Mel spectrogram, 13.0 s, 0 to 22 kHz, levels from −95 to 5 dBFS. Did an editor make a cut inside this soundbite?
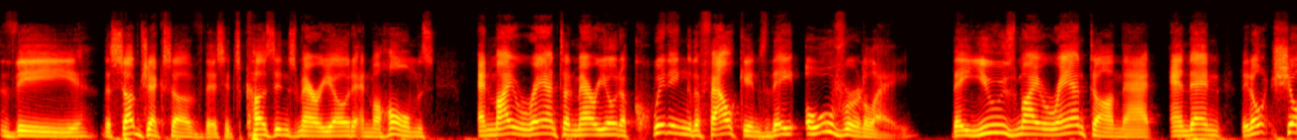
no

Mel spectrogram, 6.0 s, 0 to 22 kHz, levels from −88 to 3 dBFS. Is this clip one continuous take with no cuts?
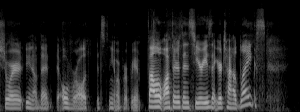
no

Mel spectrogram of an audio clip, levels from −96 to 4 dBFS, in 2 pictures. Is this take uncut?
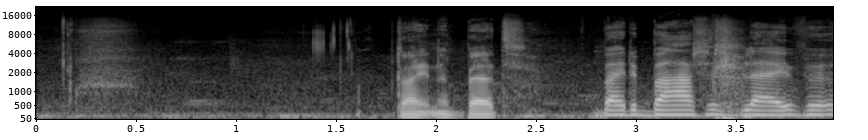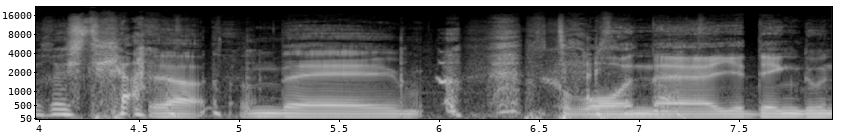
yes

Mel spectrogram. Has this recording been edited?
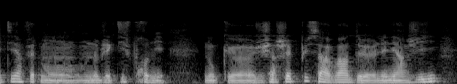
no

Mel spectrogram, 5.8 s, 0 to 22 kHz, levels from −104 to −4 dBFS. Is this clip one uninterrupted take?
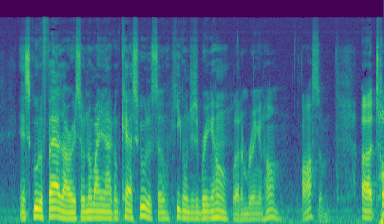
yes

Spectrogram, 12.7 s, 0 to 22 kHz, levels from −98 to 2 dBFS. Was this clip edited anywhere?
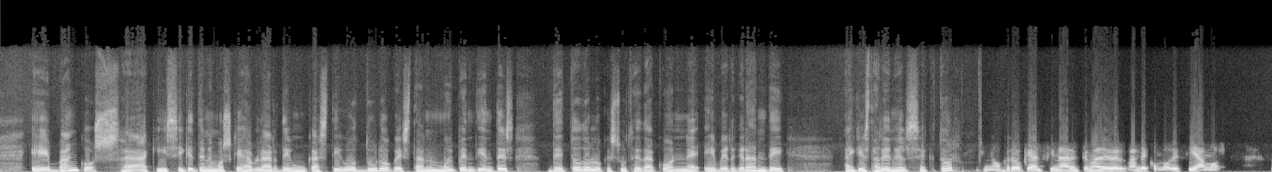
yes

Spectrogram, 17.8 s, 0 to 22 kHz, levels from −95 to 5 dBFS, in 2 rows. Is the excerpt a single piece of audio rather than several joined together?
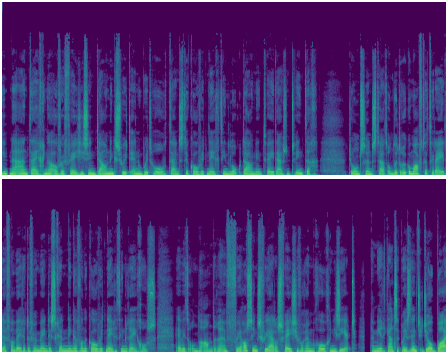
no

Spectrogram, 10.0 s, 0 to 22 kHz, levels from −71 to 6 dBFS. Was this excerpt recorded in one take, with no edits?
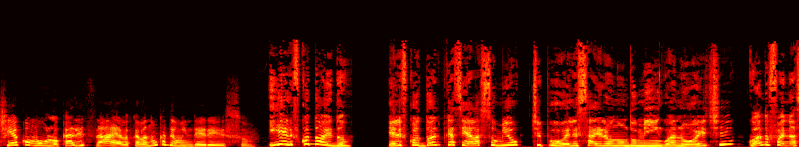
no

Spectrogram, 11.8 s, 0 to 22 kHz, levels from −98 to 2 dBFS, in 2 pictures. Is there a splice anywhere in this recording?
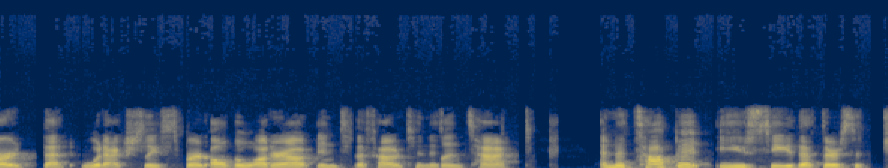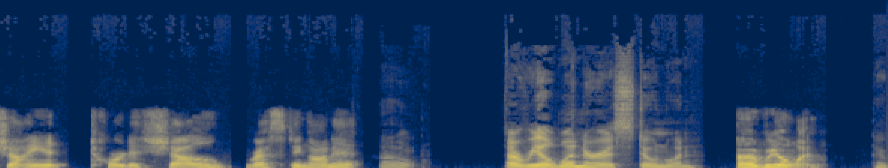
yes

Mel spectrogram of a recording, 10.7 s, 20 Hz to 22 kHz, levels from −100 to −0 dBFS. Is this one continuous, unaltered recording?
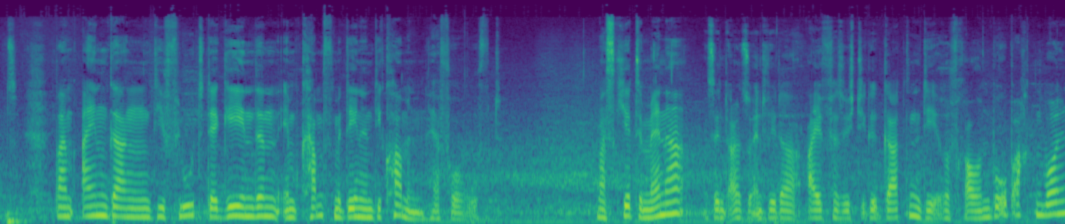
yes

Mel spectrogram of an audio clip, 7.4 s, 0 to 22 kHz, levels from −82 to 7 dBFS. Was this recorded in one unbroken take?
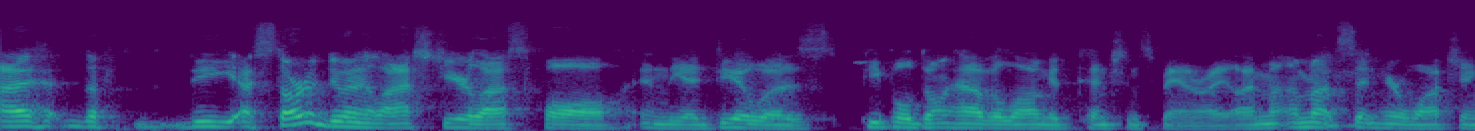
yes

